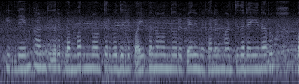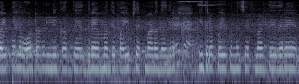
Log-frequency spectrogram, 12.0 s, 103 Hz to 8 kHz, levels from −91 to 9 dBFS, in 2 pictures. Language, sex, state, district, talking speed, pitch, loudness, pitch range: Kannada, female, Karnataka, Raichur, 135 wpm, 225 Hz, -32 LUFS, 225-230 Hz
